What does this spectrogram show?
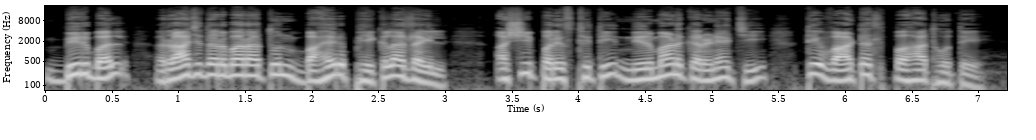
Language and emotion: Marathi, neutral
